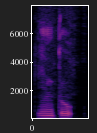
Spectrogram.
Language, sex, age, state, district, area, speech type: Santali, male, 18-30, West Bengal, Purba Bardhaman, rural, spontaneous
